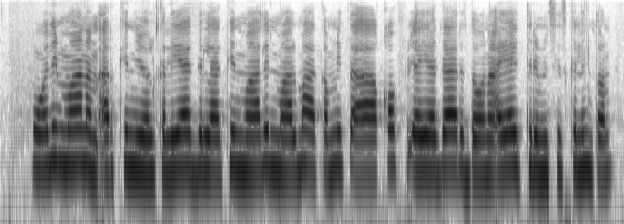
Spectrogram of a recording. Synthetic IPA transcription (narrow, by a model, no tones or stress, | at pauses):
wɑlɪmaːnɐnʔɐrkʰɪnjɔːlkʰɐljaːɡɪlaːkʰɪnmaːlɪnmaːlmɐɦɐkʰɐmɪd̪ɐaqɔfɛjaɡaːɾɪd̪ɔːnaʔɐjaːjt̪ɪɾɪmɪsɪskʰɪlɪnt̪ɔn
